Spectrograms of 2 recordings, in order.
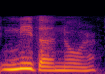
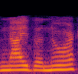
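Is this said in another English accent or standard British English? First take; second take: another accent; standard British. First: It is said in another English accent. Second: It is said in standard British English. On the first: "En algunos acentos ingleses se dice" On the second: "nosotros seguimos el inglés británico estándar"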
